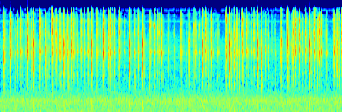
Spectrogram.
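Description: Fingertips of both hands type continuously on a tenkeyless mechanical keyboard with plastic keycaps. The result is a steady stream of quick, bright clicks and clacks that stop short with no ring, over a soft low rumble.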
